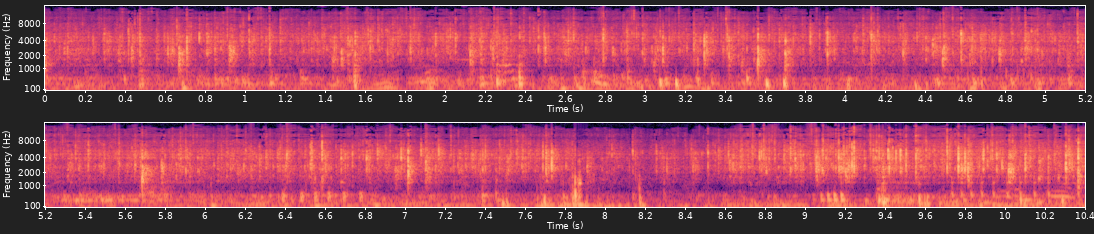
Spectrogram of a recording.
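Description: Underwater water noise: bubbling and gurgling with many small clicks and pops, and a few wavering low tones.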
